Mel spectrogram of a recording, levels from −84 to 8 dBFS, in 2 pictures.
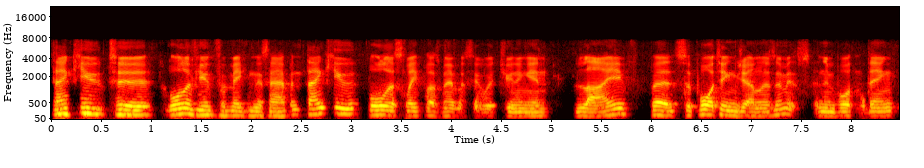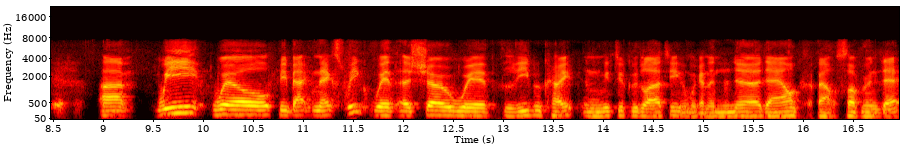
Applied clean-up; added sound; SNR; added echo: neural mask model Resemble Enhance denoiser.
